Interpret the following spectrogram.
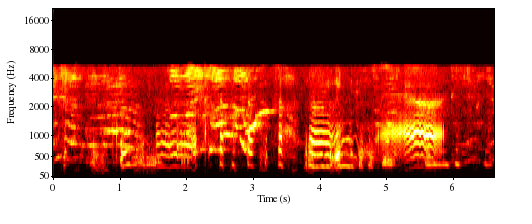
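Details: Infant cries in rising and falling wails while adults talk soothingly nearby in a small room; the crying is described as acting in a staged baby-actor clip.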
